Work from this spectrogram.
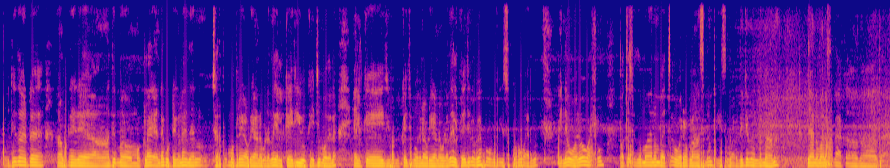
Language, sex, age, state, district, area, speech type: Malayalam, male, 30-45, Kerala, Idukki, rural, spontaneous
